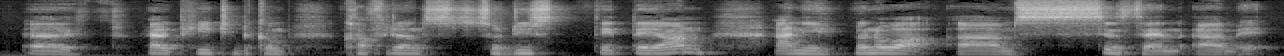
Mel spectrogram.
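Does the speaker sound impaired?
Yes: stammer; stammer since childhood, spoke little when young to hide it; age 26, ongoing stammer; struggles to say own name, slow to get out, less stammering with put-on Birmingham accent or exaggerated speech; here prolonged sounds.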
